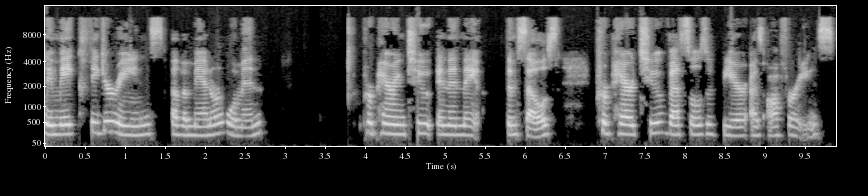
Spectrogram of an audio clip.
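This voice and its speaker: A plain, everyday voice from a woman with an American accent, fairly high pitch, fairly slow pace and fairly even intonation, in a dry, close sound with no echo. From United States. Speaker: podcast co-host. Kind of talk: casual chat.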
